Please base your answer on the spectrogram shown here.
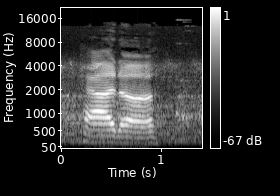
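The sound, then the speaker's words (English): A dog gives a single drawn-out bark with a tonal, whining edge, lasting under a second and standing out clearly against a quiet background. “there's a lot of dog action.”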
